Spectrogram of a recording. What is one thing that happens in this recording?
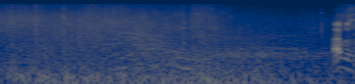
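Magic spell effects whoosh and crackle in a battle.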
